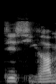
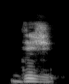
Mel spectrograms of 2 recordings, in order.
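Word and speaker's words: décigramme: s'écrire 47 dg mais on prononcera bien des six grammes et non pas des jets règles pour convertir en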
